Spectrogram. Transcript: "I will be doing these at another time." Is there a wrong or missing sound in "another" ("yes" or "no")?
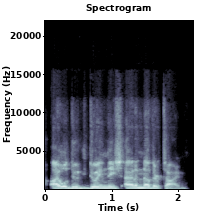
no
